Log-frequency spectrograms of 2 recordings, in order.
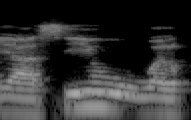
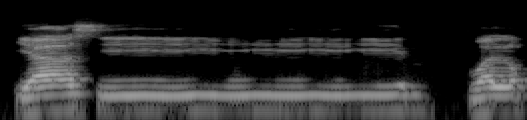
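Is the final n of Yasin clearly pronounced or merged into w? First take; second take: merged; clearly pronounced. First: The n sound merges into the following w. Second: The n sound is pronounced clearly before w. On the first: The speaker calls it wrong. "bukan Yasin wal Qur'an. Itu dari Thoriq yang lain" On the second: The speaker calls it right. "ketika wasol bukan dibaca idgham ya, dibaca izhar"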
